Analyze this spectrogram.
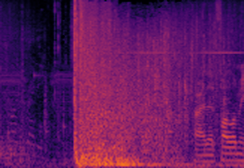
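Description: A loud blast bursts close by and rumbles.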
